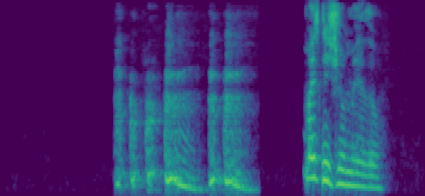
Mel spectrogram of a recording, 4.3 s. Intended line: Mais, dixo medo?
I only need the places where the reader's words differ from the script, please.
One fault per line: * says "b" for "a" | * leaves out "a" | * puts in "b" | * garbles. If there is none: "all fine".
all fine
